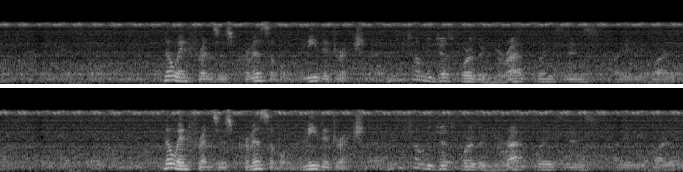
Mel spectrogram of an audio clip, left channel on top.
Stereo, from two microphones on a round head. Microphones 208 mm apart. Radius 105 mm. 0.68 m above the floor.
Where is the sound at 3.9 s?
10° left (ahead or behind), 3 m.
